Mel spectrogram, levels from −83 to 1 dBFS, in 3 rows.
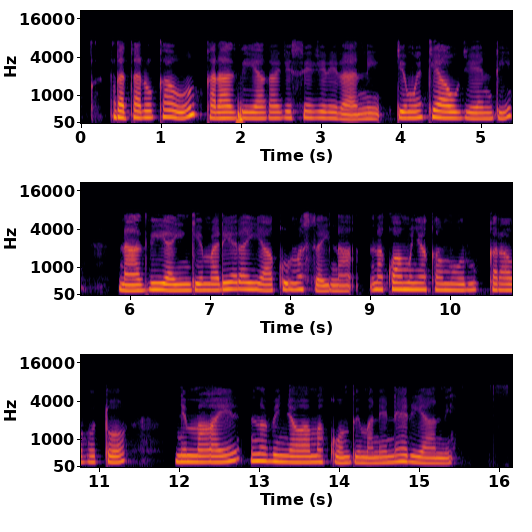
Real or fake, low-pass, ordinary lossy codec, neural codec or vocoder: fake; 7.2 kHz; MP3, 48 kbps; codec, 16 kHz, 8 kbps, FunCodec, trained on Chinese and English, 25 frames a second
